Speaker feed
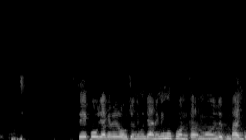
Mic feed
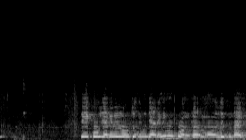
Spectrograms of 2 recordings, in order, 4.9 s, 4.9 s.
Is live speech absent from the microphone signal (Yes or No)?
Yes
